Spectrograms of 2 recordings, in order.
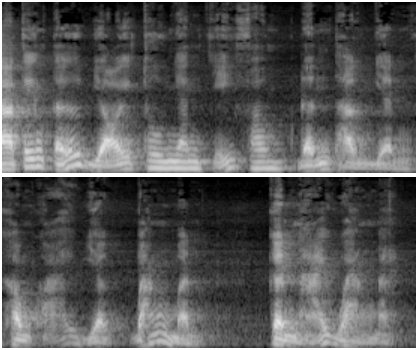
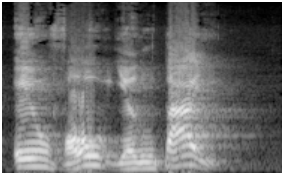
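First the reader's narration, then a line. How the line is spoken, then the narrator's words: Shouted. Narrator (Vietnamese): miệng thét vàng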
